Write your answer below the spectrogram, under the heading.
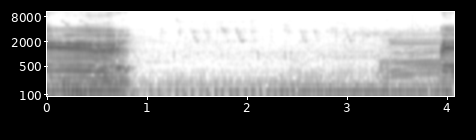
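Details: Cattle moving down to paddy fields in a village, mooing to call the herd: a loud moo opens, then a quiet gap with a low hum, and a second moo begins near the end.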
